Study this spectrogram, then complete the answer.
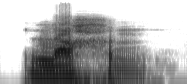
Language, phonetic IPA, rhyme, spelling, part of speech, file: German, [ˈlaxn̩], -axn̩, lachen, verb, De-lachen.ogg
